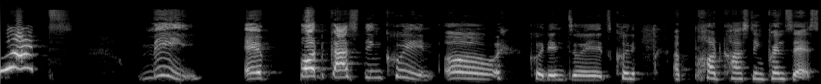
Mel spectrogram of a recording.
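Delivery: high-pitched loud disbelief, stretched slowly; incredulous. Retold or imitated. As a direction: squeal it as if it could never be you. Mock disbelief at own calling.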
